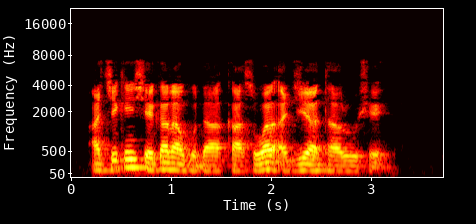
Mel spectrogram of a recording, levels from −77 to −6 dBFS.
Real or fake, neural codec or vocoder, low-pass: real; none; 7.2 kHz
